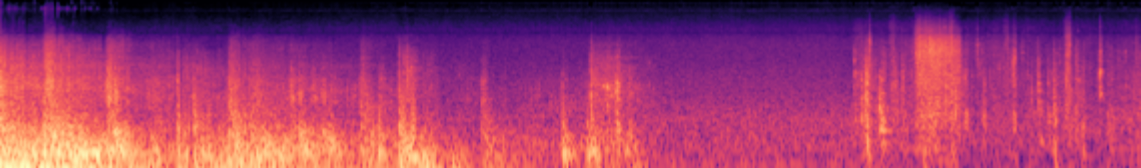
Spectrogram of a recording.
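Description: A bridge is blown up with explosives in a WWII film scene: a heavy, rumbling blast up front that fades into crackling debris and scattered sharp bangs, loud and close.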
